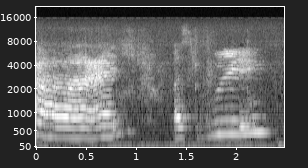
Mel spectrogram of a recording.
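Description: A small child's wordless sing-song vocalizing: one long held call that dips and rises in pitch, then a short sound and a rising call near the end.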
